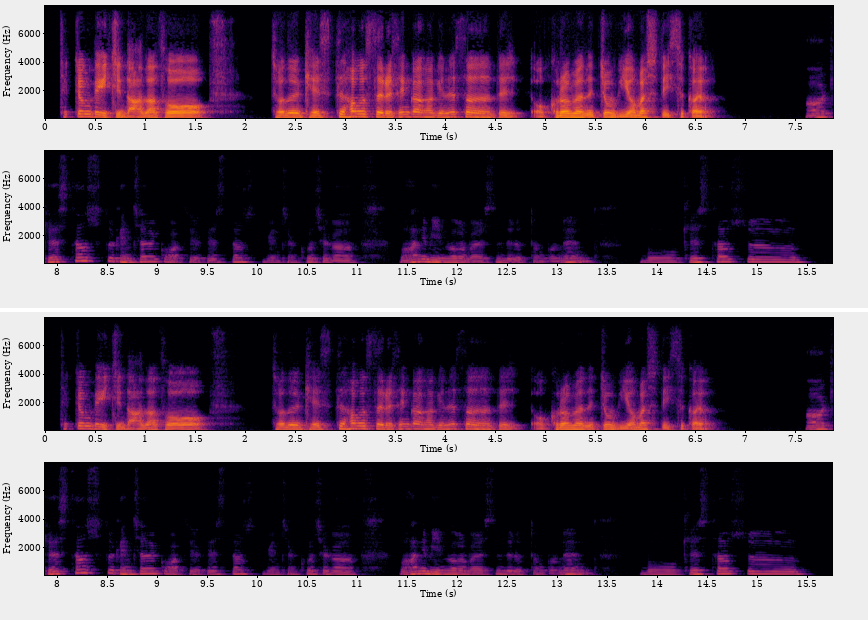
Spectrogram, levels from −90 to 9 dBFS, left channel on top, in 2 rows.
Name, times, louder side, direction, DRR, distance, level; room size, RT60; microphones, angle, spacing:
voice 1, 0.2-1.8 2.3-6.7, left 7 dB, 75° left, 0.3 m, -25 dB
voice 2, 2.5-2.8 7.6-13.3 13.8-15.5, equal, ahead, 1.2 m, -45 dB
6.0 x 4.4 x 3.8 m
head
